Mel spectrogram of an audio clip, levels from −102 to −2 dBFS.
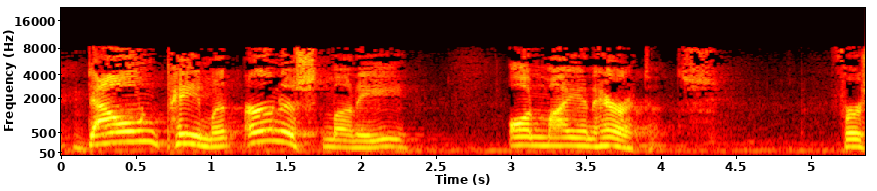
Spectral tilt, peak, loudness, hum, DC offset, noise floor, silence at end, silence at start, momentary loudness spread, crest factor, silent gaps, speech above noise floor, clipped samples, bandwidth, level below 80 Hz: -3.5 dB/octave; -6 dBFS; -25 LUFS; none; under 0.1%; -56 dBFS; 0 s; 0 s; 18 LU; 20 dB; none; 30 dB; under 0.1%; 8.4 kHz; -60 dBFS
